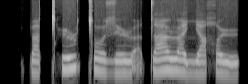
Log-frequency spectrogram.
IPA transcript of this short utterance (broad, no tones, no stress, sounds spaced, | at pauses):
p a ǀʰ ʉ ɭ ǀ o z ɨ ɭ a̰ t a ɭ a ʎ a χ ʉ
